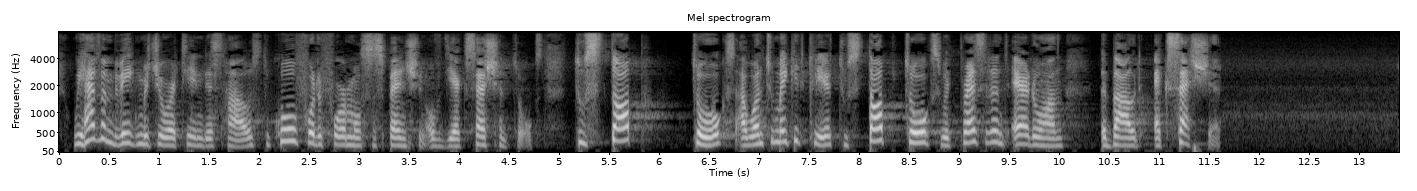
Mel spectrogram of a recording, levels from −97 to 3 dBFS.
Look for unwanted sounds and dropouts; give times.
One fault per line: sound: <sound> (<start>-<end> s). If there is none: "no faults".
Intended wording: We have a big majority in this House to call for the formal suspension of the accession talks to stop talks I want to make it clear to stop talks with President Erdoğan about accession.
no faults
